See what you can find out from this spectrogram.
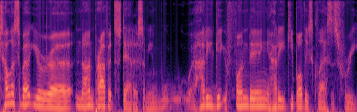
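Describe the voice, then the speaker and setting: A man with a fairly high pitch and a dark, mellow tone talks at a very fast pace with hardly any pauses and ordinary pitch variation. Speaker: radio host. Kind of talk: radio show hosting and interview. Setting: studio.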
